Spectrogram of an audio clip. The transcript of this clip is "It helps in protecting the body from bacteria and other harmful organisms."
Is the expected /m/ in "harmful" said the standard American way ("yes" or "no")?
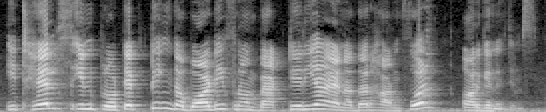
yes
